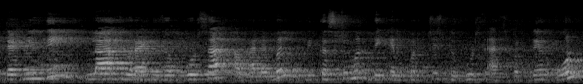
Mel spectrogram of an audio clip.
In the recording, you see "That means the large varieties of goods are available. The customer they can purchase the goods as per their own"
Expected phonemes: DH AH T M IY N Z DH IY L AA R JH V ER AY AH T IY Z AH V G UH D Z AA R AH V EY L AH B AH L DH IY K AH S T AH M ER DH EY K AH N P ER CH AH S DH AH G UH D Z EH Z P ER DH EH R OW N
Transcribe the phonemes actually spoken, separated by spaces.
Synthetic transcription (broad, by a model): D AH T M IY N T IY L AA R JH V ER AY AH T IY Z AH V G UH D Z AA R AH V EY L AH B AH L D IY K AH S T AH M ER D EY K AH N P ER CH AH S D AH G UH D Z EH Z F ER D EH R OW N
